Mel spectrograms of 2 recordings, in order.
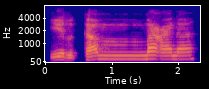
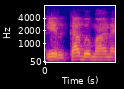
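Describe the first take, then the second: First: The b merges fully into the following m. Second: The b is kept, with a slight break. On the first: It is easier and quicker to say in urgency. The speaker calls it right. "menyatukan huruf ba ke mim" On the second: It takes more time and effort to say. The speaker calls it wrong. "mensukunkan huruf ba ... ada jeda"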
